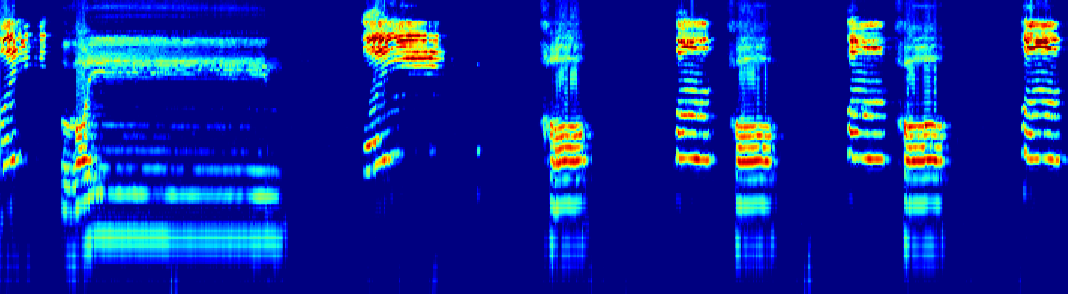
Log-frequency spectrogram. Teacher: ৩ নং মাখরাজ, কণ্ঠনালীর শেষ ভাগ হইতে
